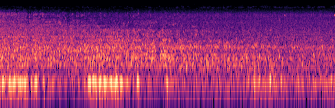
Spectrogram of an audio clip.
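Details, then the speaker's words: Warmed-up engine in closed loop, in the shop, with the check engine light on and sometimes blinking. An uneven, stumbling beat about three times a second at idle: a misfire. It smells rich and bogs on hills. "Kind of hard to tell on the video, but it's clearly got a misfire. It smells rich, it bogs down trying to go up a hill, and it just overall isn't running good."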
